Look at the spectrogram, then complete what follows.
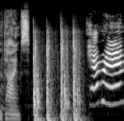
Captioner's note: knocking on door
